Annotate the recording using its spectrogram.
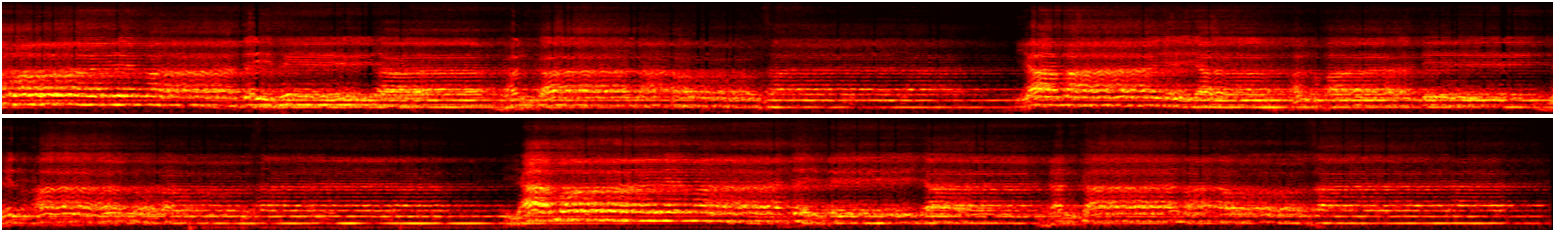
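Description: A choir of men chanting an Arabic khassida (a Mouride religious poem) in unison through microphones, with a low note held steadily underneath. It goes in long drawn-out phrases, and fresh phrases start about ten and about twenty seconds in.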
